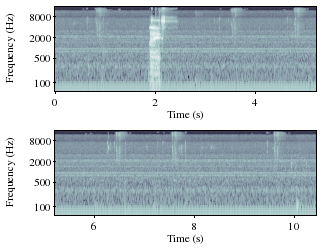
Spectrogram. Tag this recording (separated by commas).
Speech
